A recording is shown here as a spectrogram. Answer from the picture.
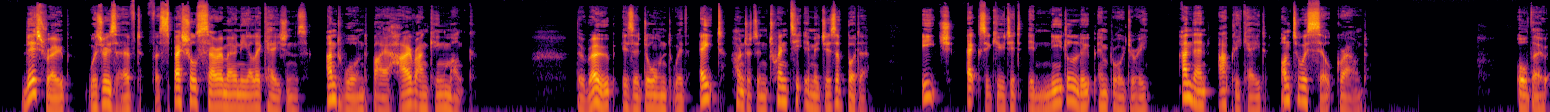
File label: ENG, audio guide; Chris Hall collection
